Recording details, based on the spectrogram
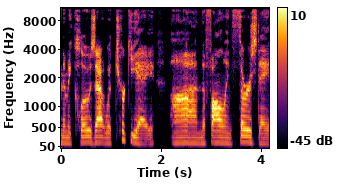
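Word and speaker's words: Türkiye: Turkey is the uh the approved uh pronunciation as of a couple years ago. T U R K I Y E.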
